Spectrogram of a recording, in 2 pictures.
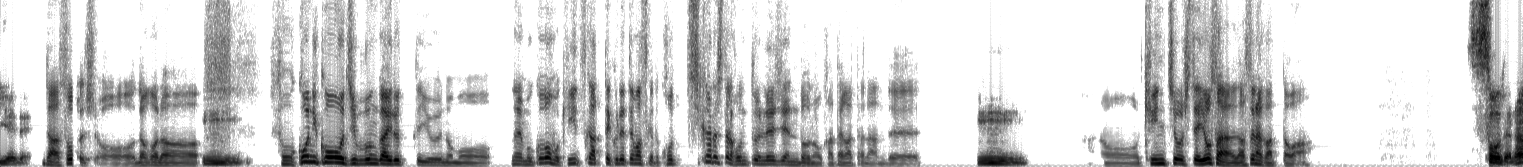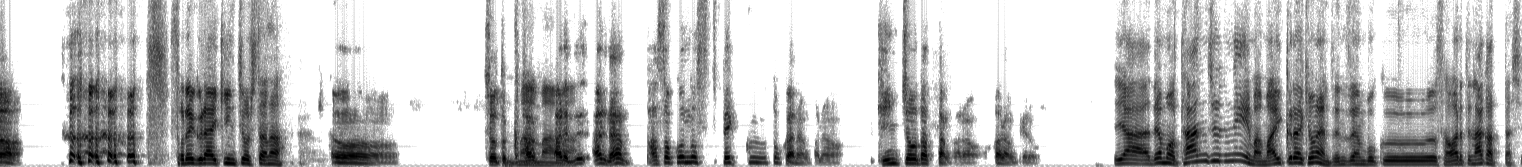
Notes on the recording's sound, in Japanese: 状況を鑑みて、大事をとって久しぶりのZoom収録です。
